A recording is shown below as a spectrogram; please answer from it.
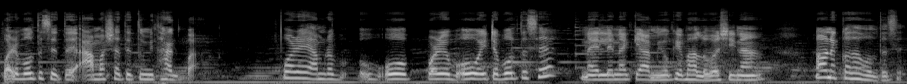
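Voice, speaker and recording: Here the Bangladeshi-accented woman sits on the higher side in pitch, keeps a measured pace and pauses often. Her casual personal story strings events together through quoted conversation, recorded in a radio studio with faint background music.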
